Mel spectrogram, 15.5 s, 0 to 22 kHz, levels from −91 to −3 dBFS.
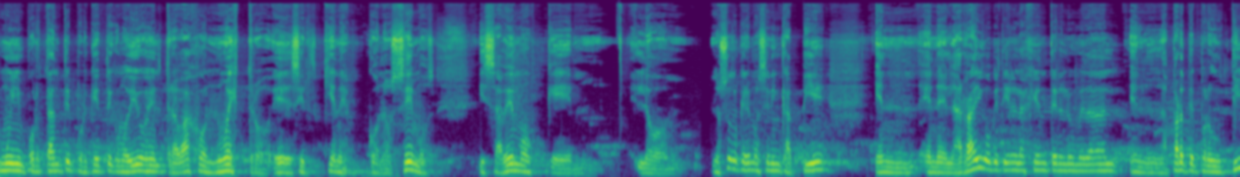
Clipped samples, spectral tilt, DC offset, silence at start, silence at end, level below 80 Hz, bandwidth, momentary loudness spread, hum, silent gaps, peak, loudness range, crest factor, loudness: under 0.1%; -4 dB/octave; under 0.1%; 0 s; 0 s; -52 dBFS; over 20 kHz; 12 LU; none; none; 0 dBFS; 4 LU; 20 dB; -20 LUFS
